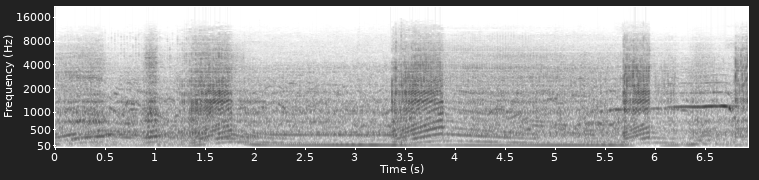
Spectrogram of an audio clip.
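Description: Demolition derby cars' engines revving up and falling back several times as they push against each other, each rev bringing a short burst of rough noise.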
